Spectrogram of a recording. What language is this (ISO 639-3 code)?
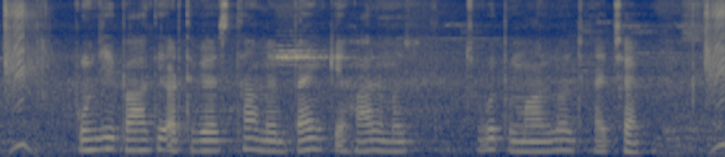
mai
